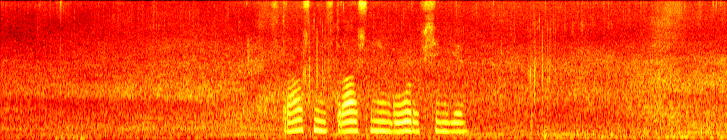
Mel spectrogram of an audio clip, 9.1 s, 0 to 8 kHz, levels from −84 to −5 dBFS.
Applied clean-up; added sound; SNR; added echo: none; Crushing; 12 dB; none.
